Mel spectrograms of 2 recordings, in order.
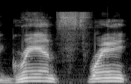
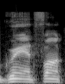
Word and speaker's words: Grand Funk: rubbing off on him he would say Grand Frank Railway or something I mean he never said it right uh but we made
